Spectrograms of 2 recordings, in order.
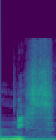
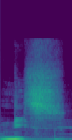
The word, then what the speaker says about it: Nice: their 3-2 win over Nice. And I think that's how you pronounce it. I think it's Nice, even though you spell it as nice.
